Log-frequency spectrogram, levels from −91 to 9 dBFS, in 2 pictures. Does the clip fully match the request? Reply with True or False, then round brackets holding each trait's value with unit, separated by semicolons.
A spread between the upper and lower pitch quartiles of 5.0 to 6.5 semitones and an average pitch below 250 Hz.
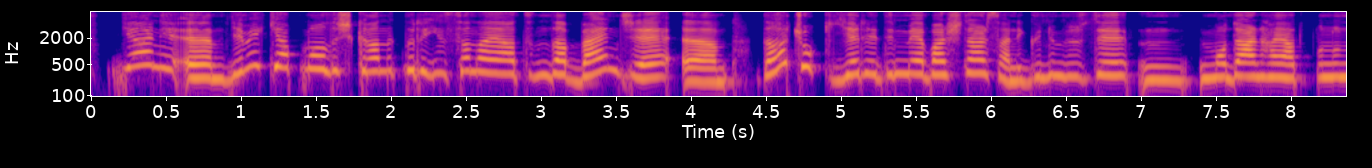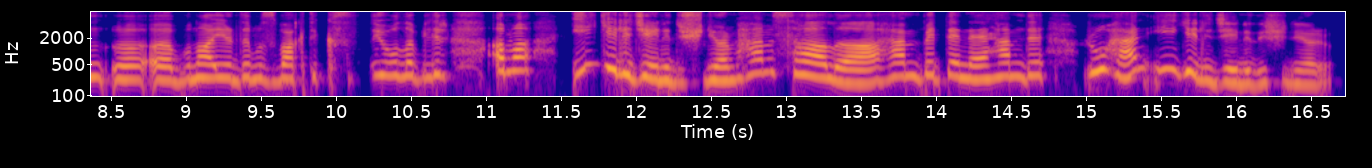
False (5.4 semitones; 275 Hz)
